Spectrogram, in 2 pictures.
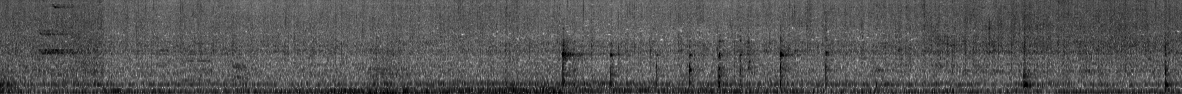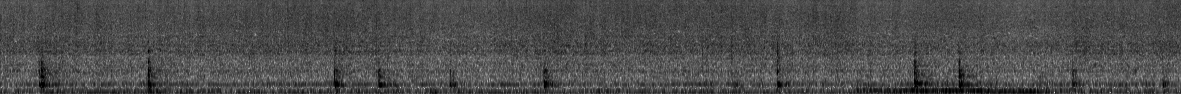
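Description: Corn kernels and dried shrimp frying in a nonstick pan: a steady sizzle, with the spatula stirring and knocking against the pan every one to two seconds.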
